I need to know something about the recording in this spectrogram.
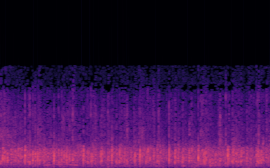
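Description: A crowd bursts into sustained, dense applause, a loud steady wash of many hands clapping with no pauses, some faint voices mixed in.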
